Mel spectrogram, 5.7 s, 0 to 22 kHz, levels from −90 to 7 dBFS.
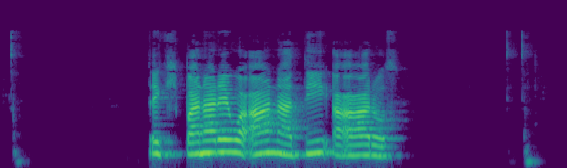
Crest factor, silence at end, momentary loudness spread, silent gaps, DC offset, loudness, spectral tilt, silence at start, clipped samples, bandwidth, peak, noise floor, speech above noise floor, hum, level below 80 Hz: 16 dB; 0.35 s; 10 LU; 4.55-4.61 s; under 0.1%; -16 LUFS; -4.5 dB/octave; 1.5 s; under 0.1%; 10.5 kHz; -4 dBFS; under -90 dBFS; over 73 dB; none; -70 dBFS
